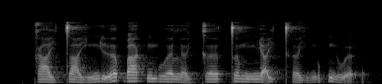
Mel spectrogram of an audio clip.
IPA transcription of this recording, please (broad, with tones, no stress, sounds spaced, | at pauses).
k a˨˩ j t̪ a˨˩ j ɲ ɨ̰˧˥ ə̯ ɓ a˦˥ k̚ m u˧ ə̯ l ə˧˩ j k əː˧ t̪ ə˧ m ɲ a̰˧˥ j t̪ʰ ə˨˩ j ŋ ə˦˥ p̚ n ṵ˧˨ ə̯ ʔ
